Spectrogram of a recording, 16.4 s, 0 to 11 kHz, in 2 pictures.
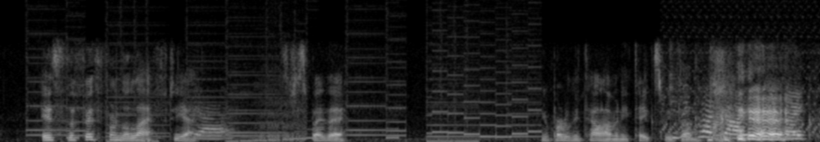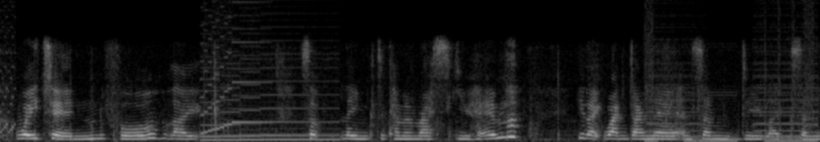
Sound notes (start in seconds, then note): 6.7 laughs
